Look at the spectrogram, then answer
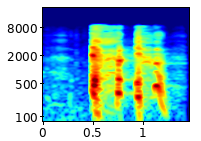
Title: Sweet Leaf Coughing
